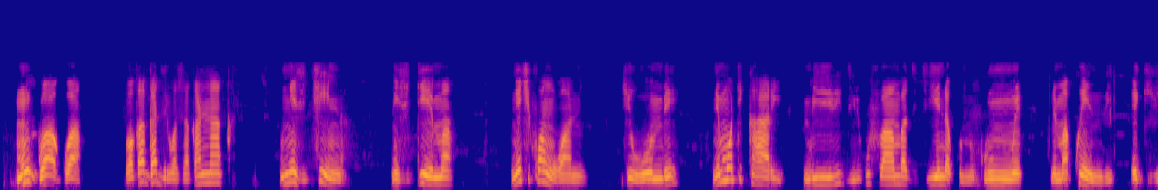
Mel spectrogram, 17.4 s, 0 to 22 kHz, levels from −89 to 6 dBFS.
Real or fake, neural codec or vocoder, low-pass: real; none; 5.4 kHz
